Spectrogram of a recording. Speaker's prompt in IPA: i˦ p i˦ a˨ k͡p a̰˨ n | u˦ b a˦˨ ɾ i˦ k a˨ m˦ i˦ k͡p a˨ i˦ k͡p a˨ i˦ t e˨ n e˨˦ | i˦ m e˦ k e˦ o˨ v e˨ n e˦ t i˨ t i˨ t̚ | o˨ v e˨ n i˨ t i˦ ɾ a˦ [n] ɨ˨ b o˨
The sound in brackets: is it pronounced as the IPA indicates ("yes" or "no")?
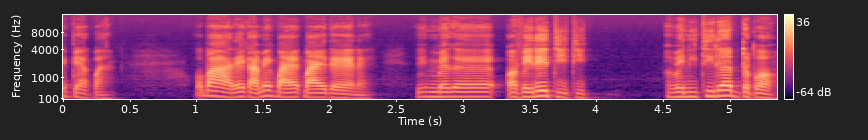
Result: no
